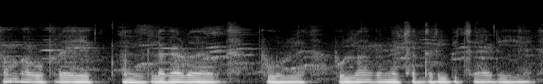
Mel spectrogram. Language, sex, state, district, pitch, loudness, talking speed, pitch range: Marwari, male, Rajasthan, Nagaur, 105 Hz, -15 LUFS, 145 wpm, 100-110 Hz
